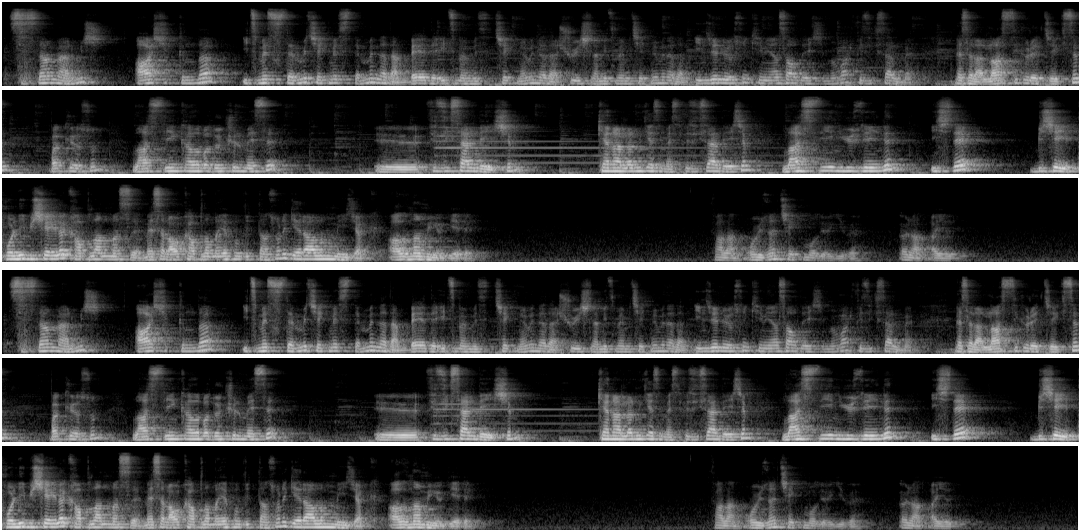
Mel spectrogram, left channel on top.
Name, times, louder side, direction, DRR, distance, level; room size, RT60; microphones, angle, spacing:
voice 1, 0.1-1.0 1.3-2.1 2.4-9.1 9.5-10.9 11.2-11.8 12.1-13.5 14.5-16.0 16.7-18.3 18.6-19.8 20.1-20.5 21.1-26.3 28.7-30.1 30.5-31.0, right 1 dB, 10° right, 8 dB, 0.3 m, -19 dB
sound 1, 4.3-20.3, left 1 dB, 55° left, 0.7 m, -43 dB
Percussion / Church bell, 15.1-19.9, left 1 dB, 65° right, 1.8 m, -42 dB
9.9 x 3.7 x 2.7 m, 0.84 s
head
